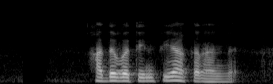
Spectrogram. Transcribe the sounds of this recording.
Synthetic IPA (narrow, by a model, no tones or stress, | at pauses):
had̪ɐʋɐt̪inkijaːkɐɾanːə̰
